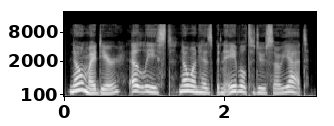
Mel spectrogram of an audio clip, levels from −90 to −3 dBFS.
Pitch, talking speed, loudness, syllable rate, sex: 225 Hz, 265 wpm, -16 LUFS, 5.6 syllables/s, female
